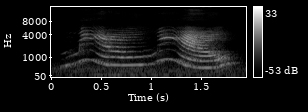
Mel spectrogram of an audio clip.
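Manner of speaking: high mewing meow; playful high kitty meow; cat meow. Acted. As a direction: mew like a little cat. Imitates cat in story.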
